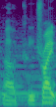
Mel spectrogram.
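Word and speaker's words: Kontrit: It's Contrite with no e, spelled with a k.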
